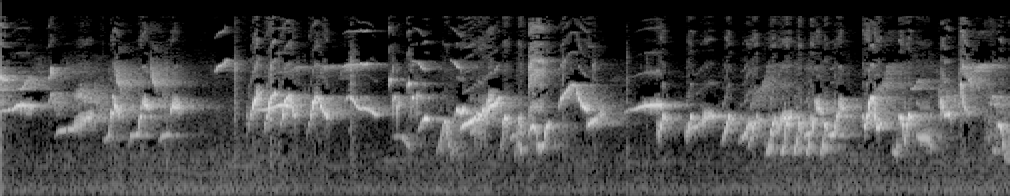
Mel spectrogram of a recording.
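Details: Fighting song of a white-rumped shama, meant to rouse rivals to anger: rapid runs of slurred, downward-sweeping whistled notes in dense bursts, rich and varied, with short pauses.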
